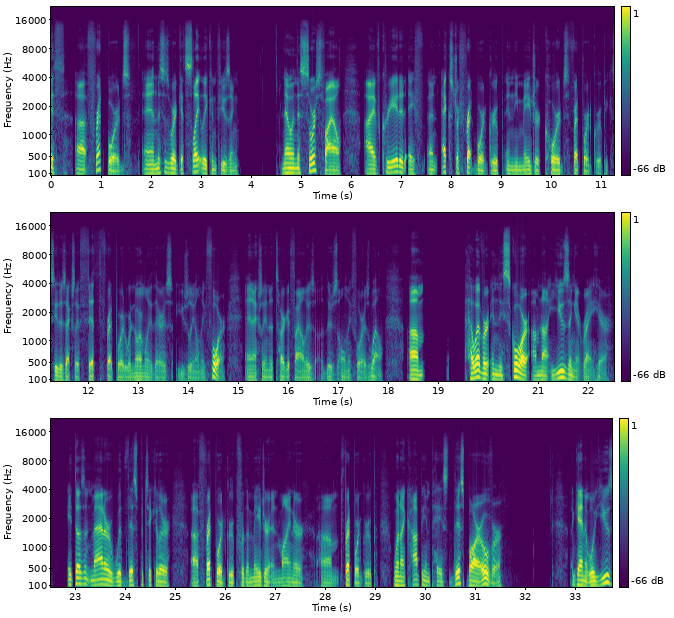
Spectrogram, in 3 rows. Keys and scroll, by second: 5.8 Return, 30.2 super+c, 32.1 super+v.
